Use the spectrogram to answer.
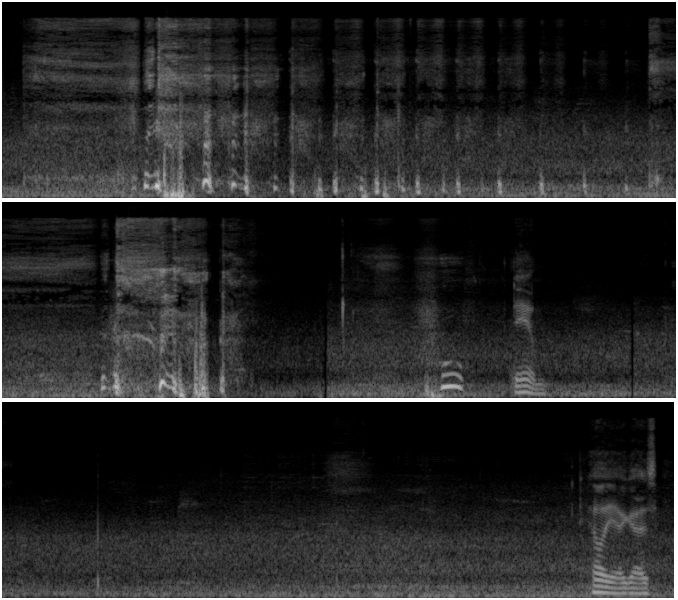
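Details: Coughing after taking rips of cannabis smoke: repeated harsh, forceful coughs in clustered bursts. Coughing fit.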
